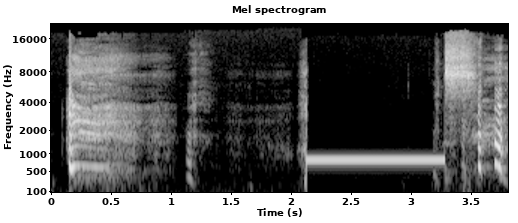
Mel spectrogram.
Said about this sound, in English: I'm, uh, can I beep that out?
